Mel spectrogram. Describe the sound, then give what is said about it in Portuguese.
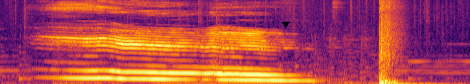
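A long, wavering tone slides steadily downward for about three seconds, then a single heavy punch thud lands loudly in a boxing ring, knocking out Mac, with a brief rumbling decay. “O Mac desmaiou depois desse socão e tem um russo com o joelho mordido, sangrando, olhando para vocês.”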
